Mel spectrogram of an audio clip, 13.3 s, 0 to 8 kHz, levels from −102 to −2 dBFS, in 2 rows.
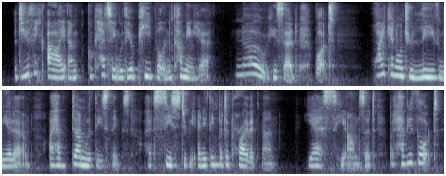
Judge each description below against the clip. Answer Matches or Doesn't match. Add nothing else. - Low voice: Doesn't match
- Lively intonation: Doesn't match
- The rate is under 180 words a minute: Doesn't match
